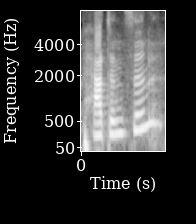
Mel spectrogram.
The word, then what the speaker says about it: Pattinson: Um, Robert Pattinson.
